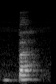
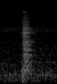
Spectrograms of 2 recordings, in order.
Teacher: If you say B, which is voiced, your voice box moves, but if you say P, your voice box doesn't move. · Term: voiced and unvoiced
